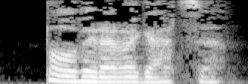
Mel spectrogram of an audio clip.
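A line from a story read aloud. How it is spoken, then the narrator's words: Exclaimed again. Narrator (Italian): esclamò nuovamente Emma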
